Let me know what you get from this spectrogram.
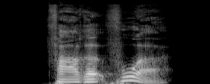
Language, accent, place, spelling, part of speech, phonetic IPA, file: German, Germany, Berlin, fahre vor, verb, [ˌfaːʁə ˈfoːɐ̯], De-fahre vor.ogg
- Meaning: inflection of vorfahren: 1. first-person singular present 2. first/third-person singular subjunctive I 3. singular imperative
